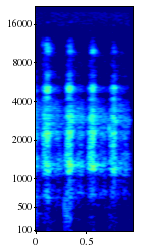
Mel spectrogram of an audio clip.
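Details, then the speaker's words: A one-year-old English Bulldog stud sitting on a couch during an initial BOAS breathing test, somewhat worked up; quick, even panting, about four breaths a second, with no catch: normal resting panting with a clean-sounding trachea. "But you can hear resting, panting. There's no catch in his breath. You can hear his trach is really clean."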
